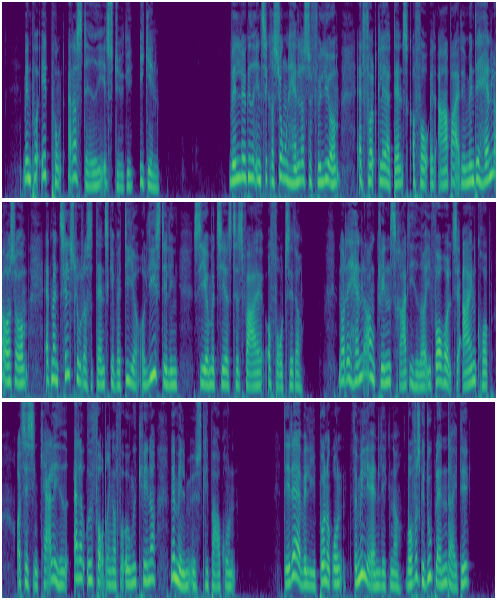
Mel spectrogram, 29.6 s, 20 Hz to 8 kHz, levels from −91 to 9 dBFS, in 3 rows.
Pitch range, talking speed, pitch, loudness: 155-210 Hz, 160 wpm, 180 Hz, -24 LUFS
